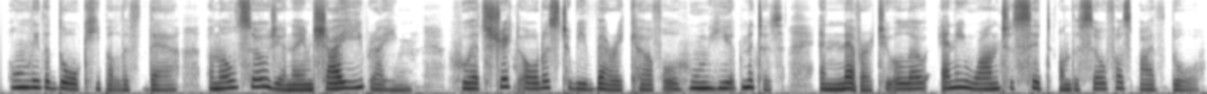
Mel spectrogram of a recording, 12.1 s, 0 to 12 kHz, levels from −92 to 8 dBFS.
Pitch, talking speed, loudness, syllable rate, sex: 200 Hz, 185 wpm, -18 LUFS, 5.4 syllables/s, female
